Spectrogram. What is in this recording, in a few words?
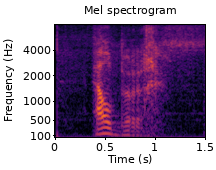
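"Elburg", Dutch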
